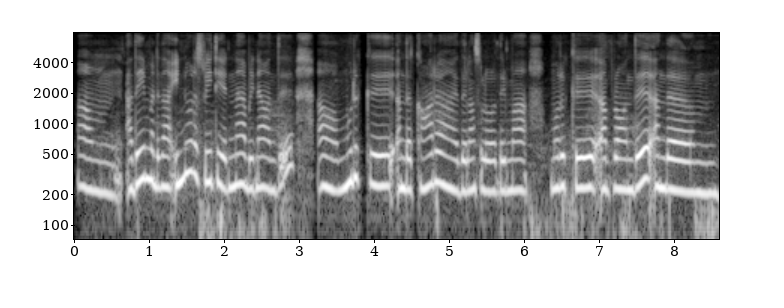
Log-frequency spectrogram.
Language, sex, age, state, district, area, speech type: Tamil, female, 18-30, Tamil Nadu, Thanjavur, urban, spontaneous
